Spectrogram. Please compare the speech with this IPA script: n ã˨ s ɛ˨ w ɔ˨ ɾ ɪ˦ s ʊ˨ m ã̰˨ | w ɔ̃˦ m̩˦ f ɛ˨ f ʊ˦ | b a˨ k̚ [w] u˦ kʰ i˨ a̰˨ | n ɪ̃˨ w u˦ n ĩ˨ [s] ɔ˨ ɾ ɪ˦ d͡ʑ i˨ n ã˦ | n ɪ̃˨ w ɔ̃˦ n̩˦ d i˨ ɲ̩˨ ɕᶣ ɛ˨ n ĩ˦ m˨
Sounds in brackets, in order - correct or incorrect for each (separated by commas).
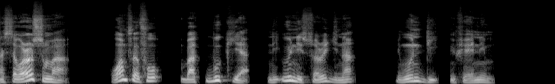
incorrect, correct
